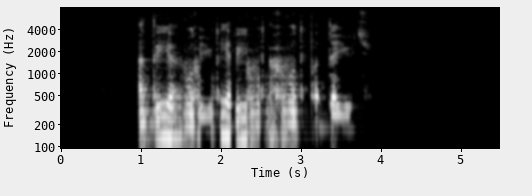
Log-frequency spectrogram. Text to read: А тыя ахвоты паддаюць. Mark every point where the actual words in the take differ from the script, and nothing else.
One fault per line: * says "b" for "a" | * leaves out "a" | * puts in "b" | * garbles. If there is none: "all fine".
* garbles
